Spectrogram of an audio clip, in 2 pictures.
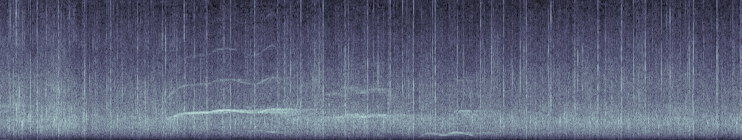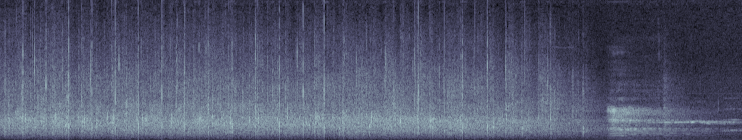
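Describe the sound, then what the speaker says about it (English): Big round of applause for singers at a high school boys' basketball event, a crowd clapping loudly and continuously before fading near the end, with a few cheers mixed in. "I'd like to give them the biggest round of applause right now"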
